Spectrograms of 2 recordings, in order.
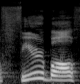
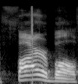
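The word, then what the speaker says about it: Fyr Bal: Now, yesterday I called it the Fireball Festival. I mean, if you look at that, yeah, you pronounce that fireball, right? Well, guess what? I was wrong. It's actually a Scandinavian term. It's pronounced fearball.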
